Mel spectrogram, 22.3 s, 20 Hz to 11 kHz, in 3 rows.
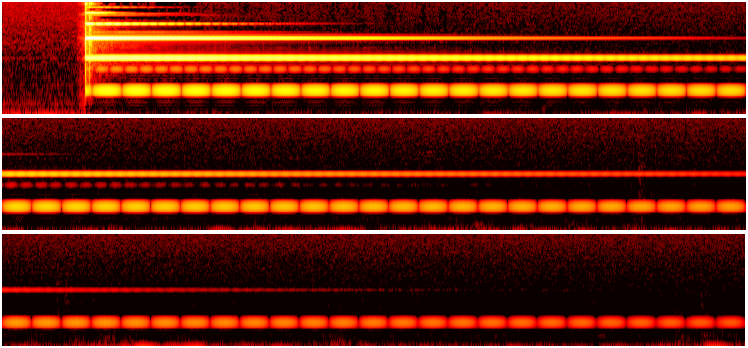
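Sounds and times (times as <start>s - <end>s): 
meditation bell ringing: 0.8s - 12.1s.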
